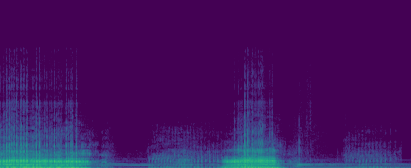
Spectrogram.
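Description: A large animal calling: two loud, drawn-out calls, one at the start and one about two seconds in, with softer calls between them, over a soft, steady background melody.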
